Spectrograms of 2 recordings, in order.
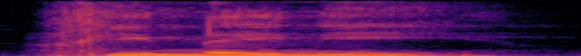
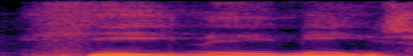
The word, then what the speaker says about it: hineni: The Hebrew word is chineni. Chineni. So I listened to some preachers, how they pronounce it, and scholars, and in English they can't put that in there, so they go hineni. So if you say hineni, it's fine. God knows what you mean.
